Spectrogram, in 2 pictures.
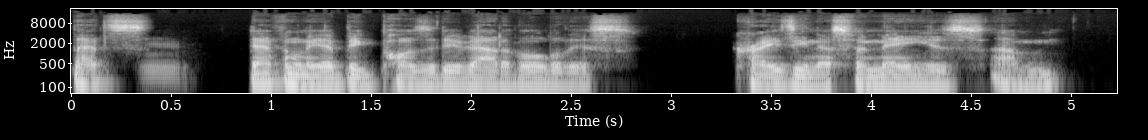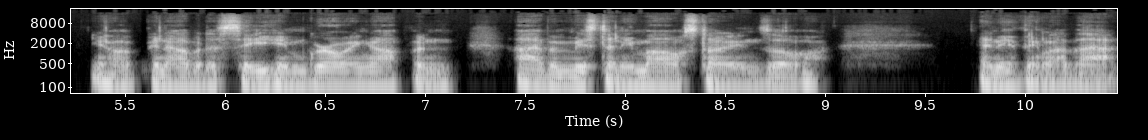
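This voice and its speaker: A man with an Australian accent talks at a very fast pace in a fairly low, somewhat breathy voice. His intonation stays monotone and flat. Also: dry, close sound with no echo. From Adelaide, South Australia. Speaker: business owner building offshore teams. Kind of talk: interview. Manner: hesitant, repeats words.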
